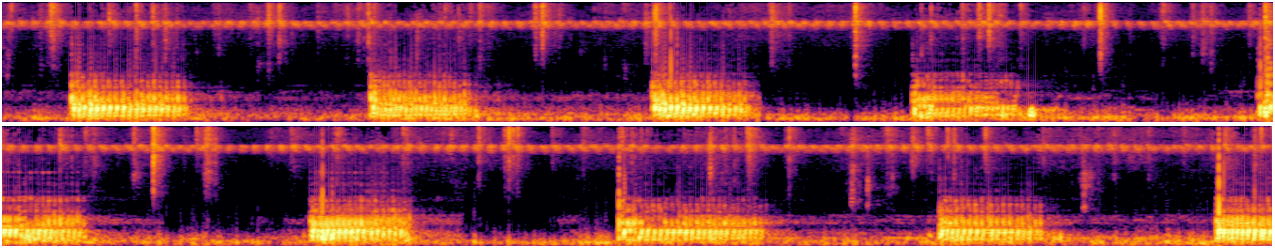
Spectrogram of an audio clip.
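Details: A purring cat by a crackling fireplace, cozy winter mood: rhythmic low vibrating rumbles, nine bursts in about nineteen seconds at a steady breathing pace, small fire pops and a faint high hiss underneath.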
